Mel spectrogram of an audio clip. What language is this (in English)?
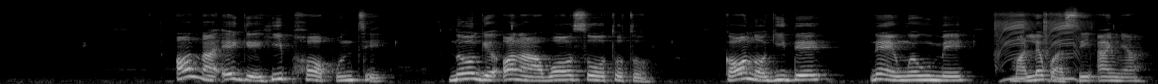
Igbo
